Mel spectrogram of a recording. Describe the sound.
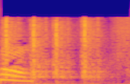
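Several sharp typewriter key strikes clack at an uneven pace, moderately loud, as someone types business announcements, just as a voice trails off at the start.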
